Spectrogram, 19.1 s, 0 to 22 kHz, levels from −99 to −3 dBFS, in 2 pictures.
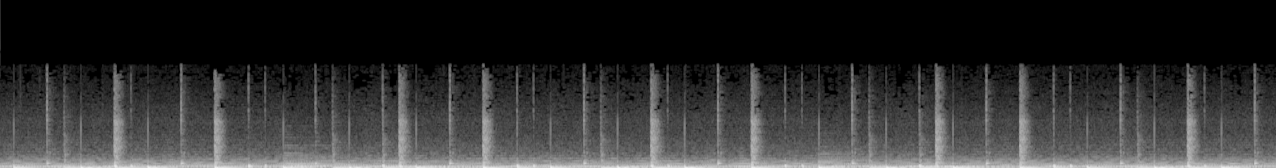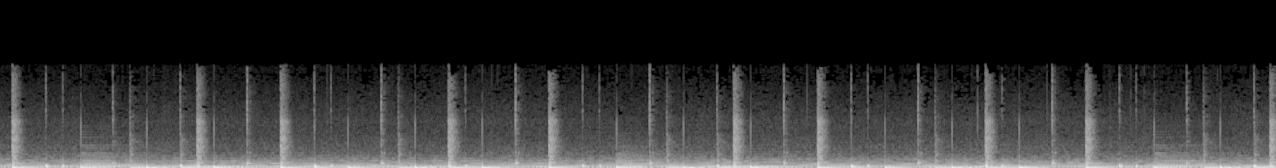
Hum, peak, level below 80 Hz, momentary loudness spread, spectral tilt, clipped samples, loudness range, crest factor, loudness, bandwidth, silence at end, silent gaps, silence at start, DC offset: none; -2 dBFS; -20 dBFS; 4 LU; -7 dB/octave; under 0.1%; 1 LU; 16 dB; -21 LUFS; 12.5 kHz; 0 s; none; 0 s; under 0.1%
